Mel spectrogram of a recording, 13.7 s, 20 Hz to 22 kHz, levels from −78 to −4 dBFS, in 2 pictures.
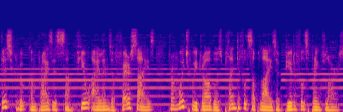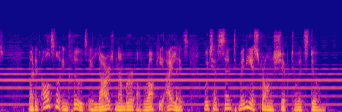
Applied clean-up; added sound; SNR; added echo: none; Wind instrument, woodwind instrument; 13 dB; reverberation time 0.2 s.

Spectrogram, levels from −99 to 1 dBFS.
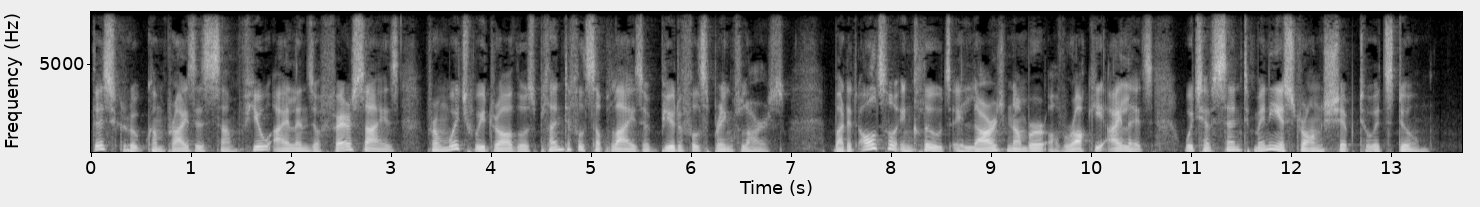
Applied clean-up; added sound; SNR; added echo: none; none; none; none.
